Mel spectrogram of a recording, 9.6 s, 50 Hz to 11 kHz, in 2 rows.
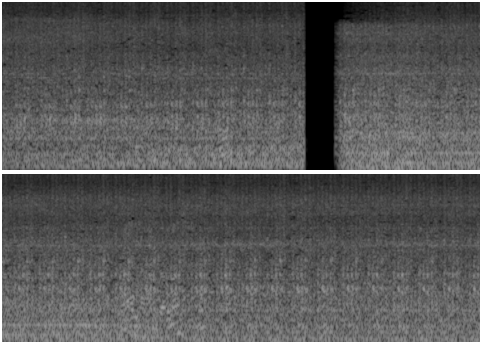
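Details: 6M70 diesel with a hard-starting injector problem, after injector work: it catches after a brief pause and settles into a steady, even idle with no misfire or knock, running healthy now.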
